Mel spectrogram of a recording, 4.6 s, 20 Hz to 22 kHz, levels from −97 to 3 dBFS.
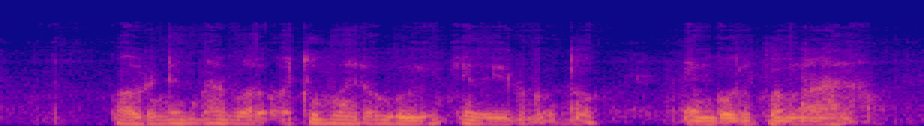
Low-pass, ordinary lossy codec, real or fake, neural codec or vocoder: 10.8 kHz; none; fake; codec, 24 kHz, 1.5 kbps, HILCodec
